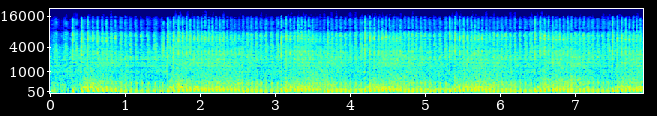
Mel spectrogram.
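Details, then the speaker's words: Snowblower small engine during a full rebuild, cold first start with the choke partly on: an uneven, lumpy low putter with irregular beats that hunt and stumble; it runs rough when cold, and the owner suspects it needs more choke. "A little more throttle. Oh, maybe she needs a little choke in her life."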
